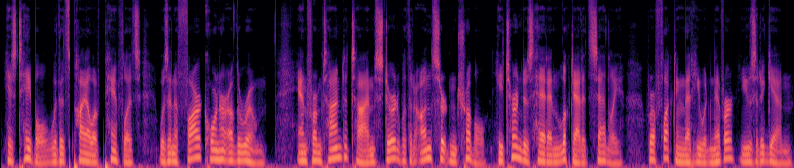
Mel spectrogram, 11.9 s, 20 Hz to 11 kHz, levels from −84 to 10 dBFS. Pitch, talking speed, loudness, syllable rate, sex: 110 Hz, 210 wpm, -18 LUFS, 5.4 syllables/s, male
